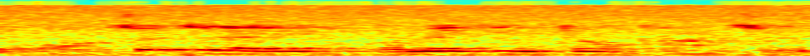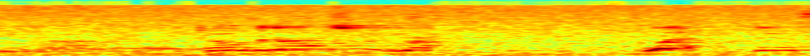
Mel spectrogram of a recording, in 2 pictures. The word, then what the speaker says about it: tonkatsu: So tonkatsu ramen makes sense. It's pork bone ramen. But katsu mean cutlet. So tonkatsu means fried piece of pork. That's completely different thing. Say it properly. Tonkatsu. At least Nick is trying,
